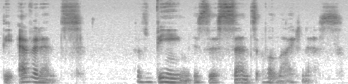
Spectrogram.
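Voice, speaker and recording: A woman leading a guided meditation in a soft, hushed voice that trails toward a whisper, with long pauses between short phrases. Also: fairly low pitch, steady tone, gravelly, breathy edge.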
